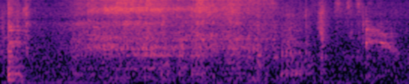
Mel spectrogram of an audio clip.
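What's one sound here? Hands rub and scrape across a board.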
